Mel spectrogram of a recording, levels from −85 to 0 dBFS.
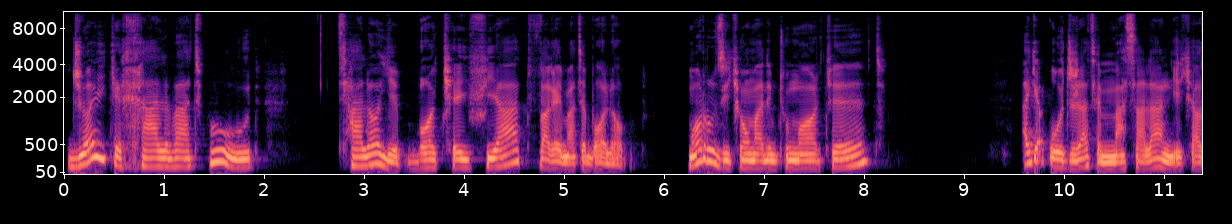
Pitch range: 100-140 Hz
